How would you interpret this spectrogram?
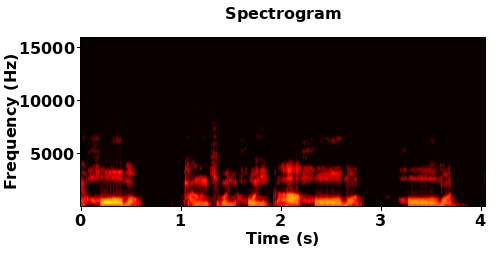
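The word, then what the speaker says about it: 訪問: 발음은 네, 호몬.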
